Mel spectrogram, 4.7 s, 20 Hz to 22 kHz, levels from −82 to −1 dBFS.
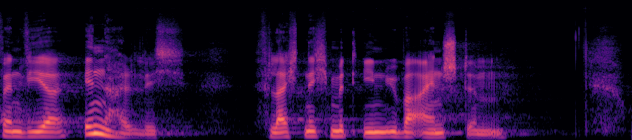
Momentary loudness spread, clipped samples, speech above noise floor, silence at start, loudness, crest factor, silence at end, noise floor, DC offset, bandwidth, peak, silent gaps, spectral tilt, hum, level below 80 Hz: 17 LU; under 0.1%; 34 dB; 0 s; -29 LUFS; 18 dB; 0.1 s; -63 dBFS; under 0.1%; 18 kHz; -12 dBFS; none; -4 dB/octave; none; -86 dBFS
